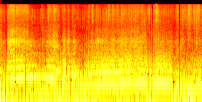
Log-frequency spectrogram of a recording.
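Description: Rally car's engine heard from inside the cabin, driven hard along a gravel stage, with its pitch stepping down about a second in.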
